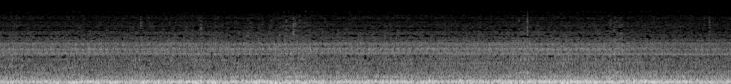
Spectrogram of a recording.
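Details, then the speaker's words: Camper van on the road after wheel bearing failure, shifting from fourth to fifth gear at moderate speed; steady low rumble with even road noise, no knocks, whine or grinding; drivetrain sounds healthy. "bah écoute ça a l'air d'aller"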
